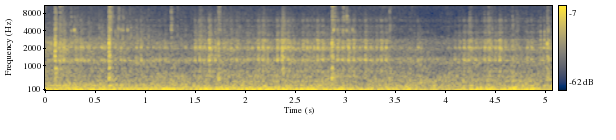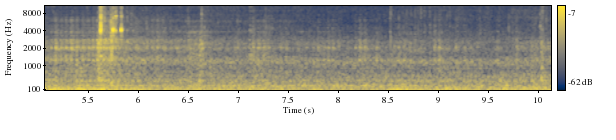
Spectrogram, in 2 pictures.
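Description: A car rumbles along the road at low speed.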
